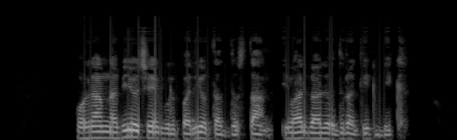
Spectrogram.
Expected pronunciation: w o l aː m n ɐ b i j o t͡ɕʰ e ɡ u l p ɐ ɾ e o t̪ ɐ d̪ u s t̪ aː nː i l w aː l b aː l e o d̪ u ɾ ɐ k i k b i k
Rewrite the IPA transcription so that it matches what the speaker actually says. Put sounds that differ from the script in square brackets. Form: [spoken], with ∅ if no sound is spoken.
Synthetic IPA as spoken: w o l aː m n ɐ b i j o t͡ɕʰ e ɡ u l p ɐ ɾ [i] o t̪ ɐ d̪ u s t̪ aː [n] i [∅] w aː l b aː l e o d̪ u ɾ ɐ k i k b i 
